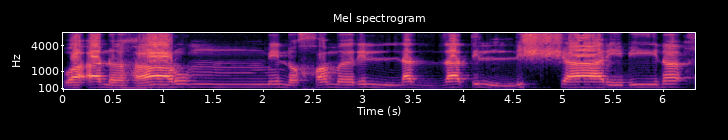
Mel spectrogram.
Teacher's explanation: 2 بار میم کو پڑھنا ہے، 2 بار لام کو پڑھنا ہے، 2 بار زال کو پڑھنا ہے ، 2 بار اسلام کو پڑھنا ہے، اور 2 بار شین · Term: تشدید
